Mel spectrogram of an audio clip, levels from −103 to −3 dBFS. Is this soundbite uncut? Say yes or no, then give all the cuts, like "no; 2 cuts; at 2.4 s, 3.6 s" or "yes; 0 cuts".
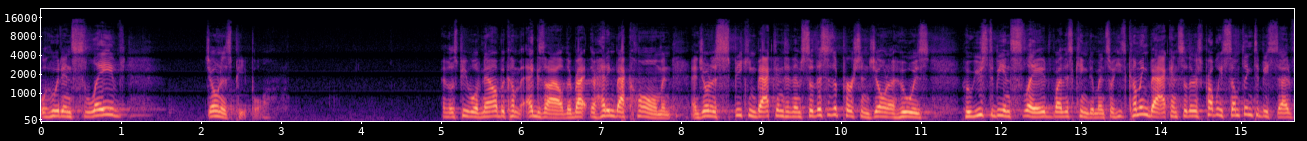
yes; 0 cuts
